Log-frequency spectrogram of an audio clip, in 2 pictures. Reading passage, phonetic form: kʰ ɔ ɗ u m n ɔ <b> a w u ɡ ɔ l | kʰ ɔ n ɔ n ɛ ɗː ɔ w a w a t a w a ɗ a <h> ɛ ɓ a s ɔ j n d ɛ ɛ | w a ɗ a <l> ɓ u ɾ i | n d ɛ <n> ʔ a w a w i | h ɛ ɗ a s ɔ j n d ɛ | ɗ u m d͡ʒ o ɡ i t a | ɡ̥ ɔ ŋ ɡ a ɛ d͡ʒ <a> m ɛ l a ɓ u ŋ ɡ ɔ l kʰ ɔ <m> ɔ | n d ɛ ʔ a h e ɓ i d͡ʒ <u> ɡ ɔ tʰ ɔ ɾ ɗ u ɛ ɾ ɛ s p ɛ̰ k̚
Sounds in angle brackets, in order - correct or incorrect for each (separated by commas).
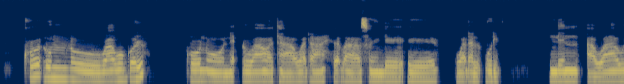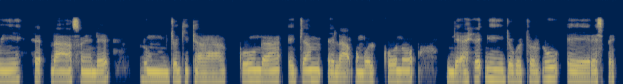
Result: incorrect, correct, correct, correct, correct, incorrect, incorrect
